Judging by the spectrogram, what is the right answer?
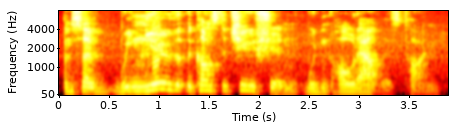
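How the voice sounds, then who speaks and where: A man talking casually as a game master, recapping and explaining a tabletop roleplaying session in a halting, thinking-aloud way. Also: medium pitch, sing-song, vocal fry.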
